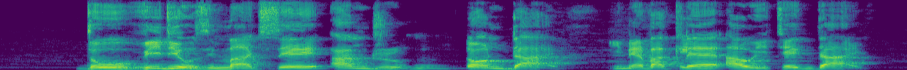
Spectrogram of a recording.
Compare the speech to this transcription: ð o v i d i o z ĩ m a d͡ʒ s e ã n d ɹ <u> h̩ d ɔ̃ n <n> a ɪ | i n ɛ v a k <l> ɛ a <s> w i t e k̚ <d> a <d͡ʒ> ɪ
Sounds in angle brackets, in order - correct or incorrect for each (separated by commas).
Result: correct, incorrect, correct, incorrect, correct, incorrect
